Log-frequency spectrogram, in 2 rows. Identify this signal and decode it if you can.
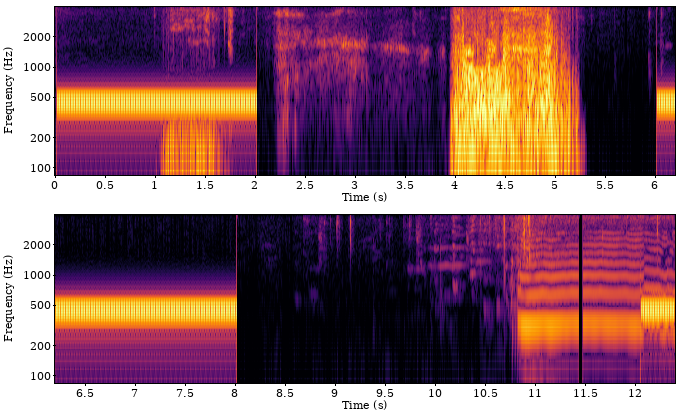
Ringback tone (North America), 440 + 480 Hz.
